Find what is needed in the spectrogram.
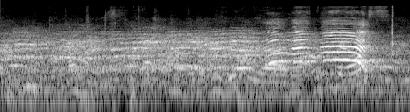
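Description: Crowd chatter and shouting voices echoing in a gymnasium, with one loud, drawn-out shout about three seconds in.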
